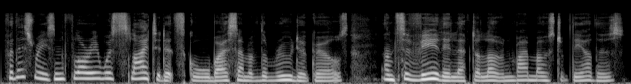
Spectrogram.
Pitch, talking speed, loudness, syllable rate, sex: 205 Hz, 220 wpm, -17 LUFS, 5.6 syllables/s, female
